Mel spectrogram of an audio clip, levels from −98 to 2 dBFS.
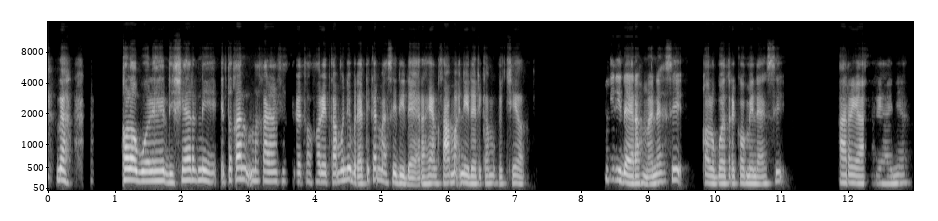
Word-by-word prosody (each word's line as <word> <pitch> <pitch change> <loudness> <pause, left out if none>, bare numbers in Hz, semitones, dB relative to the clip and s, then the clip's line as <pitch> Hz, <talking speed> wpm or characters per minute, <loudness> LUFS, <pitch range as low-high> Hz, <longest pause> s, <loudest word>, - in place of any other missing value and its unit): Nah, 230 -2 +5 0.8
kalau 235 -1 +8
boleh 210 0 +4 0.2
di-share 225 +6 +2
nih 220 -2 +3 0.2
itu - - -5
kan 250 0 +8 0.2
makanan 210 -1 0
favorit 200 -1 -6
favorit 190 0 +1
kamu 190 +2 0
nih 245 - +4
berarti 160 -2 0
kan 240 - +1
masih 190 0 -1
di 165 - +4
daerah 140 +2 -1
yang 165 0 -1
sama 180 +3 +3
nih 175 -2 +4
dari 155 -1 -1
kamu 165 +1 -5
kecil. 160 +1 -4 1.3
Ini 240 -1 -10
di - - +3
daerah 165 -2 +4
mana 165 +5 +1
sih 235 -1 0 0.4
kalau 165 -2 -1
buat 160 -1 0
rekomendasi? 160 +1 -2 1.0
Area-areanya. 160 -1 -2
175 Hz, 150 wpm, -22 LUFS, 160-210 Hz, 1.3 s, kalau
